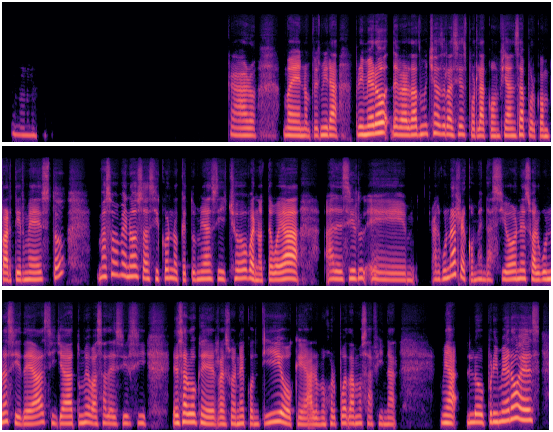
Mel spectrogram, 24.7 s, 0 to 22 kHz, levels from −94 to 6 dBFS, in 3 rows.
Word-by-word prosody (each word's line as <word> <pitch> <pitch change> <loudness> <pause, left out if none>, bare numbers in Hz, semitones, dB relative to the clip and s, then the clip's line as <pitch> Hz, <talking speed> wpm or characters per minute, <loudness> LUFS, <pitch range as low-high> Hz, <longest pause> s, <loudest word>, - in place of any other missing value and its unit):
Mm. 205 -4 -10 2.9
Claro. 205 -2 -1 0.4
Bueno, 195 -3 +2
pues 200 +1 -7
mira, 210 -2 +2 0.2
primero, 240 +5 +7
de 225 -2 0
verdad, 215 +1 +4
muchas 245 +1 -2
gracias 225 -1 -1
por 190 -3 -6
la 190 -1 +1
confianza, 195 +3 -1
por 195 -3 -6
compartirme 195 +2 0
esto, 260 - -4 0.5
más 280 +7 -2
o 335 -1 -2
menos 290 -4 +1
así 220 -1 -2
con 240 +3 -2
lo 220 -2 -2
que 185 -1 -6
tú 200 +1 -6
me 210 +2 -1
has 215 -1 -1
dicho. 225 +3 -2
Bueno, 185 -6 +2
te 190 +3 -3
voy 195 +1 +2
a 215 -2 +8 0.3
a 210 - -5
decir, 225 +2 -2
eh, 190 -3 -4 0.4
algunas 230 - 0
recomendaciones 205 +1 -2
o 200 - +2
algunas 210 +5 0
ideas 195 +5 0
y 205 - -6
ya 200 0 +1
tú 210 - -7
me 225 +1 0
vas 195 +1 -2
a 210 - -3
decir 195 0 -5
si 205 -1 -7 0.4
es 215 +3 +1
algo 235 -1 +5
que 195 -4 +1
resuene 190 +2 -2
con 185 -1 -5
ti 230 +7 +1
o 195 -4 +3
que 175 0 -4
a - - 0
lo 175 - -3
mejor 180 +1 -6
podamos 205 0 -3
afinar. 180 -1 -7 0.6
Mira, 215 -3 +2
lo 230 0 +1
primero 265 - +3
es, 295 -1 +4
205 Hz, 155 wpm, -20 LUFS, 195-230 Hz, 2.9 s, a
